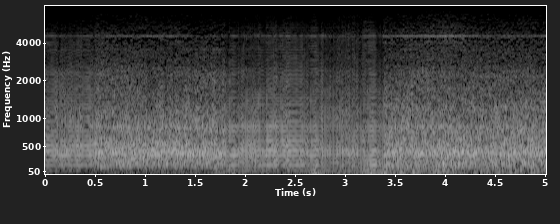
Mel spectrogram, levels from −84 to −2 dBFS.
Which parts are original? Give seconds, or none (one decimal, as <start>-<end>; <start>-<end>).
0.5-1.8; 3.4-5.0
